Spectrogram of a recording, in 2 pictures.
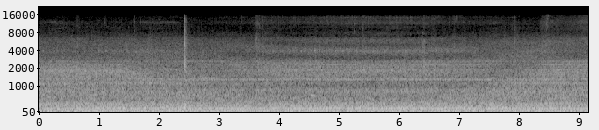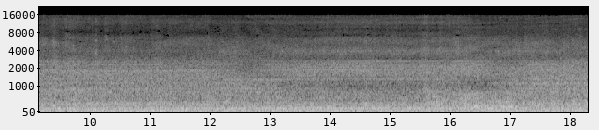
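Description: Fire engine's diesel running steadily to drive its water pump for the hoses: a constant low drone with a steady hum that fades near the end.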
